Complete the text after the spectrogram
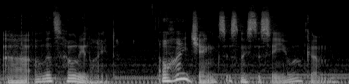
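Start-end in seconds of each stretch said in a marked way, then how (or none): none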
